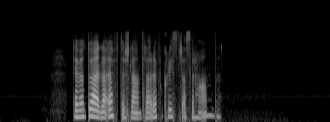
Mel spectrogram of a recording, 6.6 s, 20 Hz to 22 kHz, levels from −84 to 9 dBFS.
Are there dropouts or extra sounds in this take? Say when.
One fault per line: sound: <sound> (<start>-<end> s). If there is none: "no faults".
no faults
